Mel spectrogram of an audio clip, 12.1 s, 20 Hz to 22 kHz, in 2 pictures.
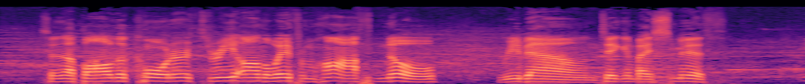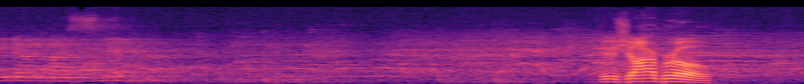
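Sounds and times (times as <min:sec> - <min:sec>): distant crowd voices: 0:00.0 - 0:12.0.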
